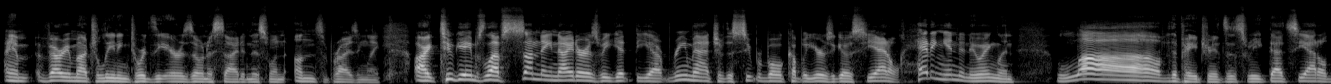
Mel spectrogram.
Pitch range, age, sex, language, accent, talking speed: 140-185 Hz, 30-49, male, English, American, 205 wpm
